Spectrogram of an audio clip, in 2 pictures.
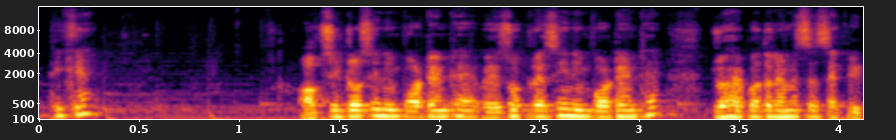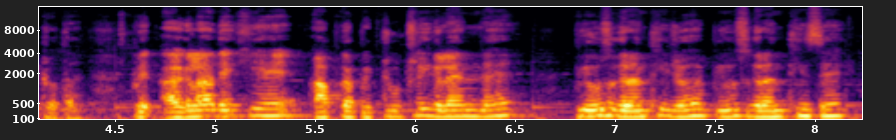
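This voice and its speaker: Fast-talking male biology teacher. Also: fairly high pitch. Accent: Hindi mixed with English terms. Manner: repeats points, ends phrases with frequent checks for understanding. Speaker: exam-prep teacher. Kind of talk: explaining biology lesson for exam students.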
